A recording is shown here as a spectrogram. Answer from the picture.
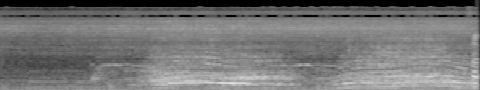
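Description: Recorded dinosaur roar played through the dinosaur model's loudspeaker: two long, low growling calls with slowly sliding pitch, the first starting about a second in and the second about four seconds in.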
